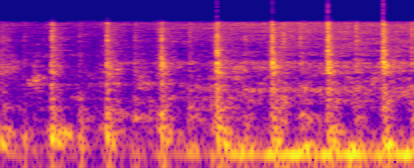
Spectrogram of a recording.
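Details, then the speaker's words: Washing machine during wash: sharp knocking about three times a second over low motor hum; caused by a missing screw that had come out. "Qué es lo que tiene esta lavadora hace un ruido al momento de lavar ahí se escucha el ruido Como un golpeteo"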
